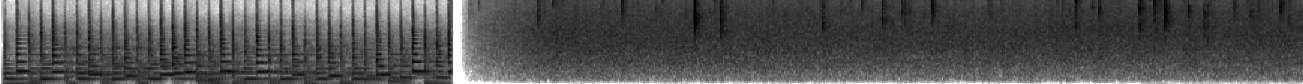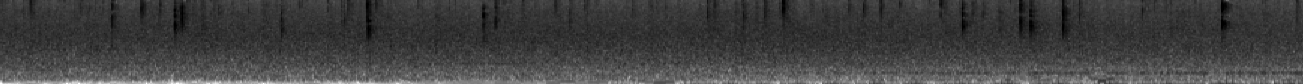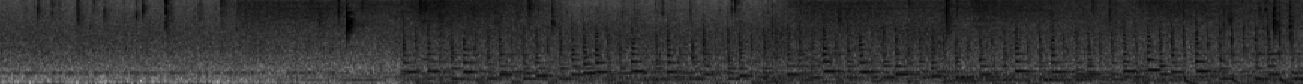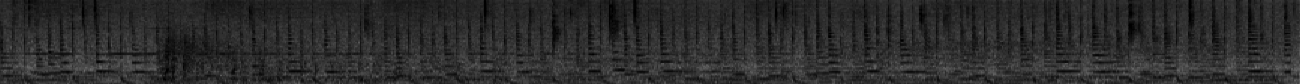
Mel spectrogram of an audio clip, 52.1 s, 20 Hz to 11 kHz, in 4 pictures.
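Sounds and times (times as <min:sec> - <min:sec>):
steady rain falling: 0:04.6 - 0:52.0
low rumble: 0:28.7 - 0:52.0.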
